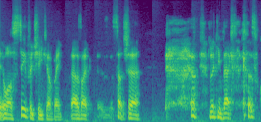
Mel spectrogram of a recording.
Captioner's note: laughs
